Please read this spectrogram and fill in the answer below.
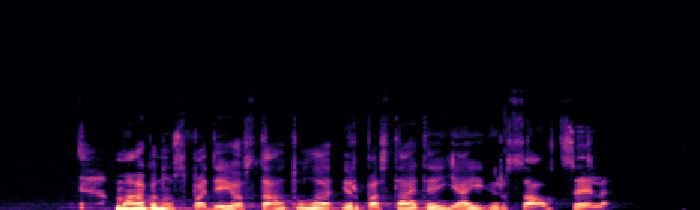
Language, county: Lithuanian, Telšiai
